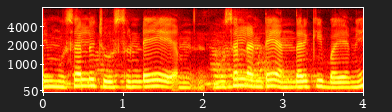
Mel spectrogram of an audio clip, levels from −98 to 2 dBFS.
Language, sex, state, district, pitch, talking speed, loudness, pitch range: Telugu, female, Telangana, Nalgonda, 200 Hz, 105 wpm, -15 LUFS, 190-215 Hz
